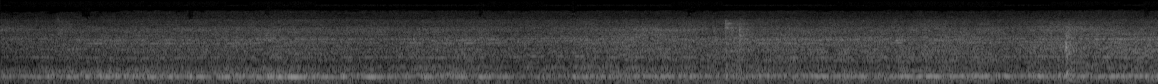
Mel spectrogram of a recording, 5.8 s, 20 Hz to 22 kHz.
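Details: 2023 Jayfeather 30QB travel trailer slide-out retracting via the J-Command panel: steady mid-pitched electric motor hum with a couple of soft clicks near the end, the mechanism signalling it is done. This is normal retraction.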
